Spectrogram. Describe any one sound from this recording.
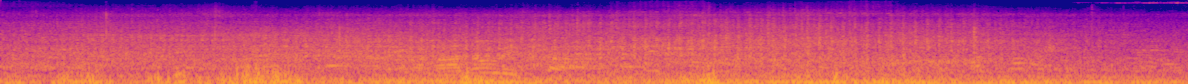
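A small delivery van drives past close by.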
